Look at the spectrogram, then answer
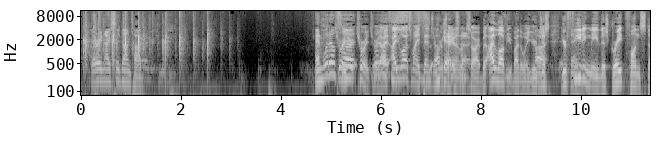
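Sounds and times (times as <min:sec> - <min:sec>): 
audience applause: 0:00.0 - 0:03.1
speech: 0:00.2 - 0:01.4, 0:04.7 - 0:11.3.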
